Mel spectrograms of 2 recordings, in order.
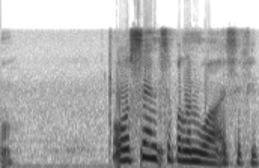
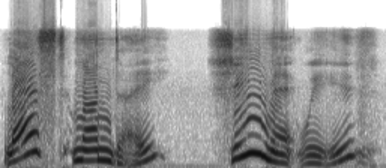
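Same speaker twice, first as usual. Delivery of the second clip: ordinary delivery, nothing marked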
